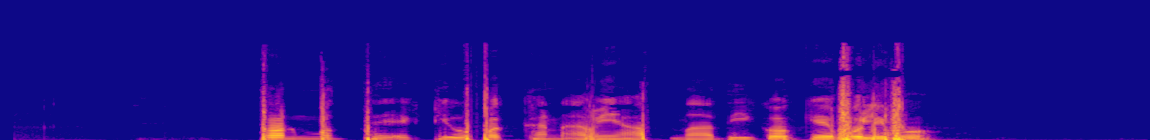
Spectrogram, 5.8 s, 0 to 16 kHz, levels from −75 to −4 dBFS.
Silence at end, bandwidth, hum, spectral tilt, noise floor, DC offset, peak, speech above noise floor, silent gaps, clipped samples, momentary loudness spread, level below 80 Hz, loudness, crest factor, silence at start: 1.1 s; 11.5 kHz; none; -6 dB/octave; -69 dBFS; under 0.1%; 0 dBFS; 49 dB; none; under 0.1%; 12 LU; -40 dBFS; -21 LUFS; 22 dB; 1.3 s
